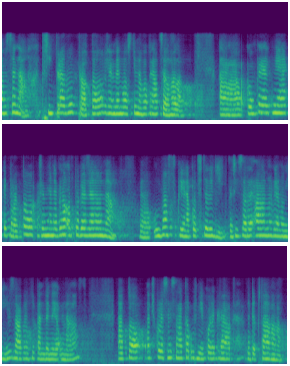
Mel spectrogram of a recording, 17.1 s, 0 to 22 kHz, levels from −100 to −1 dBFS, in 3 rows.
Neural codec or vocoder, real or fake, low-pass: codec, 16 kHz, 1 kbps, FreqCodec, smaller model; fake; 7.2 kHz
